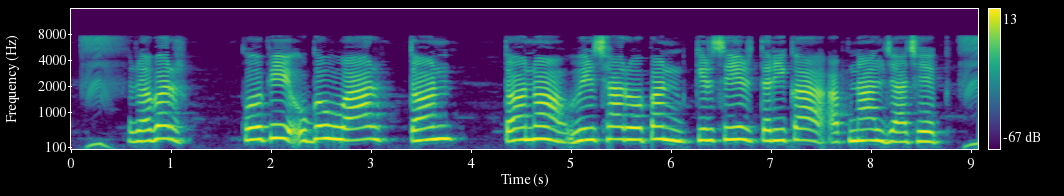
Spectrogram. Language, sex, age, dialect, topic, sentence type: Magahi, female, 18-24, Northeastern/Surjapuri, agriculture, statement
